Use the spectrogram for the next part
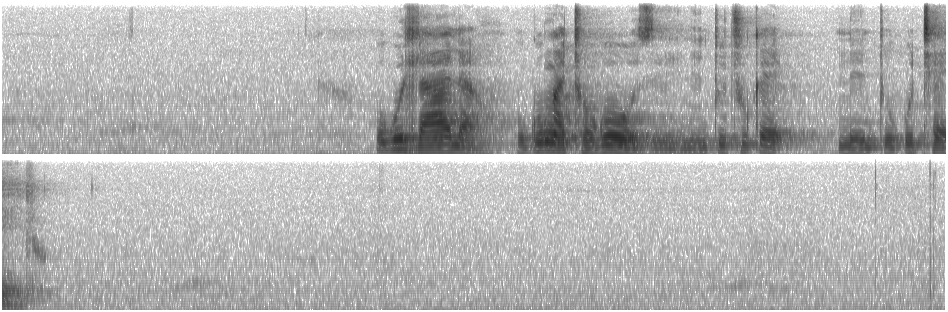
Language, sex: Zulu, male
